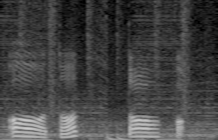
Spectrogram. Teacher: vokal O madia bawah belakang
